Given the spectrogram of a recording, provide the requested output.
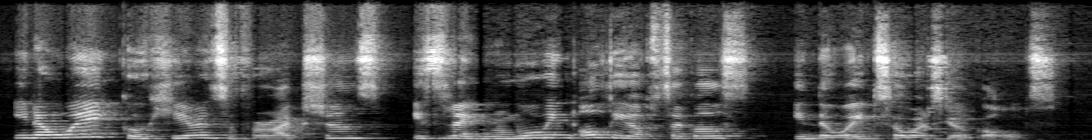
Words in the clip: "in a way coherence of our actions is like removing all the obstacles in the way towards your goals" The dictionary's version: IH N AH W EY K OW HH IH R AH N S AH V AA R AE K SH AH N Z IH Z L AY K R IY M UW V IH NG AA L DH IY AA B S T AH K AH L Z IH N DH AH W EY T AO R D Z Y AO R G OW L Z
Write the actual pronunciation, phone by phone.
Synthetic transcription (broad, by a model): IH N AH W EY K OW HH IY R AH N S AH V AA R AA K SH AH N S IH S L AY K R IY M UW V IH NG AA L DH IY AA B S T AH K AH L S IH N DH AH W EY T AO W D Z Y AO R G OW L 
